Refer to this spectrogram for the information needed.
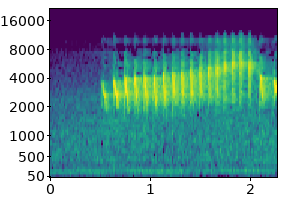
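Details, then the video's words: Kapas tembak bulbul singing for a training recording meant for cendet, cucak ijo, murai and other songbirds: a rapid run of bright, high chirps about seven per second, rising slightly, ending in two emphatic notes. "Masteran burung kapas tembak"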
